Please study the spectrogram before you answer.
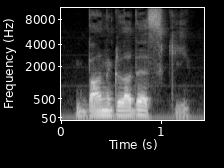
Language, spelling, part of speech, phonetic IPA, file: Polish, bangladeski, adjective, [ˌbãŋɡlaˈdɛsʲci], Pl-bangladeski.ogg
